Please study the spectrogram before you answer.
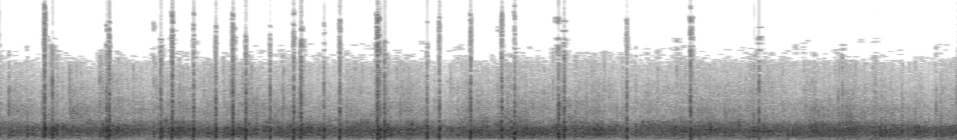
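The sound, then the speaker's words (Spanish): Audience applause at a live class session in Spanish: a loud, steady burst of many hands clapping, dense and sustained throughout with no voices over it. “Fuerte aplauso.”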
